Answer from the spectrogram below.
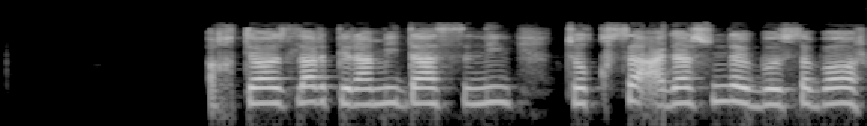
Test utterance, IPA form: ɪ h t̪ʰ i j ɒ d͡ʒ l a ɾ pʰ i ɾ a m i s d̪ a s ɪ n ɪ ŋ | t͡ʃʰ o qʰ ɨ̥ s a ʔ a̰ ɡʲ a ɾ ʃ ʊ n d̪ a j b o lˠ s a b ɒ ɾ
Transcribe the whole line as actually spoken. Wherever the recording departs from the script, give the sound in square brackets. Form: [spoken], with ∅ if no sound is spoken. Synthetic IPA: ɪ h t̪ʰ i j ɒ d͡ʒ l a ɾ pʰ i ɾ a m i [∅] d̪ a s ɪ n ɪ ŋ | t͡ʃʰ o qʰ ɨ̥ s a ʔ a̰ ɡʲ a ɾ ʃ ʊ n d̪ a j b o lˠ s a b ɒ ɾ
